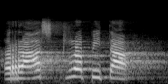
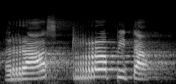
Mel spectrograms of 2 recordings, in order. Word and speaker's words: राष्ट्रपिता: Eight ए time, टा और र, ट्रा, ट्रा, राष्ट्रपिता, राष्ट्रपिता, राष्ट्रपिता।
